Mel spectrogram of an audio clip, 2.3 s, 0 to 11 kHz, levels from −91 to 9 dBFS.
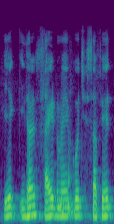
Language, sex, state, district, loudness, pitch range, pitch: Hindi, male, Bihar, Patna, -16 LUFS, 125-130 Hz, 125 Hz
